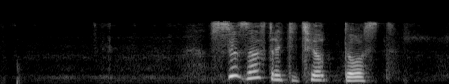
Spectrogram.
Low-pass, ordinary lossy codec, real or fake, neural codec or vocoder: 7.2 kHz; Opus, 24 kbps; fake; codec, 16 kHz, 1.1 kbps, Voila-Tokenizer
